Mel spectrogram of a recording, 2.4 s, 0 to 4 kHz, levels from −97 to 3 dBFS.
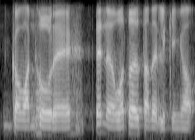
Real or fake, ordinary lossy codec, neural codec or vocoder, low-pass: real; Opus, 64 kbps; none; 3.6 kHz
